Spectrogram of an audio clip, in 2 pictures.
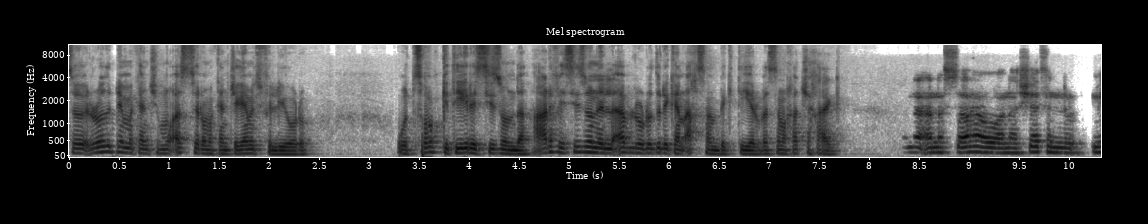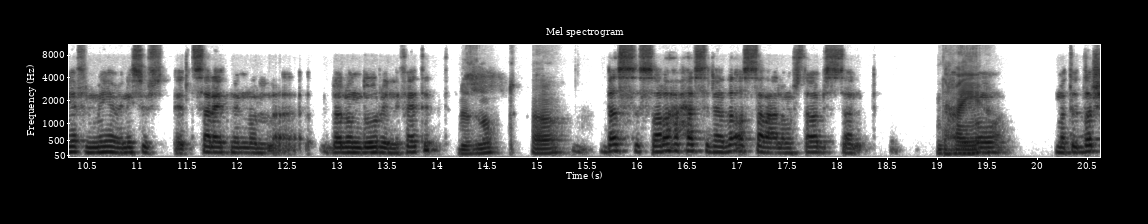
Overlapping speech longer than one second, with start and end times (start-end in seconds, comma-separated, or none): none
